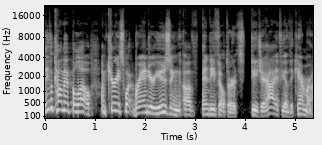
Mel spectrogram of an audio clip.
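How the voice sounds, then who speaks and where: Fairly quick and with hardly any pauses, a man's high-pitched voice has a bright, sharp tone and very wide pitch swings. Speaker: tech youtuber. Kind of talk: product review vlog. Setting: outdoors and in a store. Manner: casual, chatty.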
